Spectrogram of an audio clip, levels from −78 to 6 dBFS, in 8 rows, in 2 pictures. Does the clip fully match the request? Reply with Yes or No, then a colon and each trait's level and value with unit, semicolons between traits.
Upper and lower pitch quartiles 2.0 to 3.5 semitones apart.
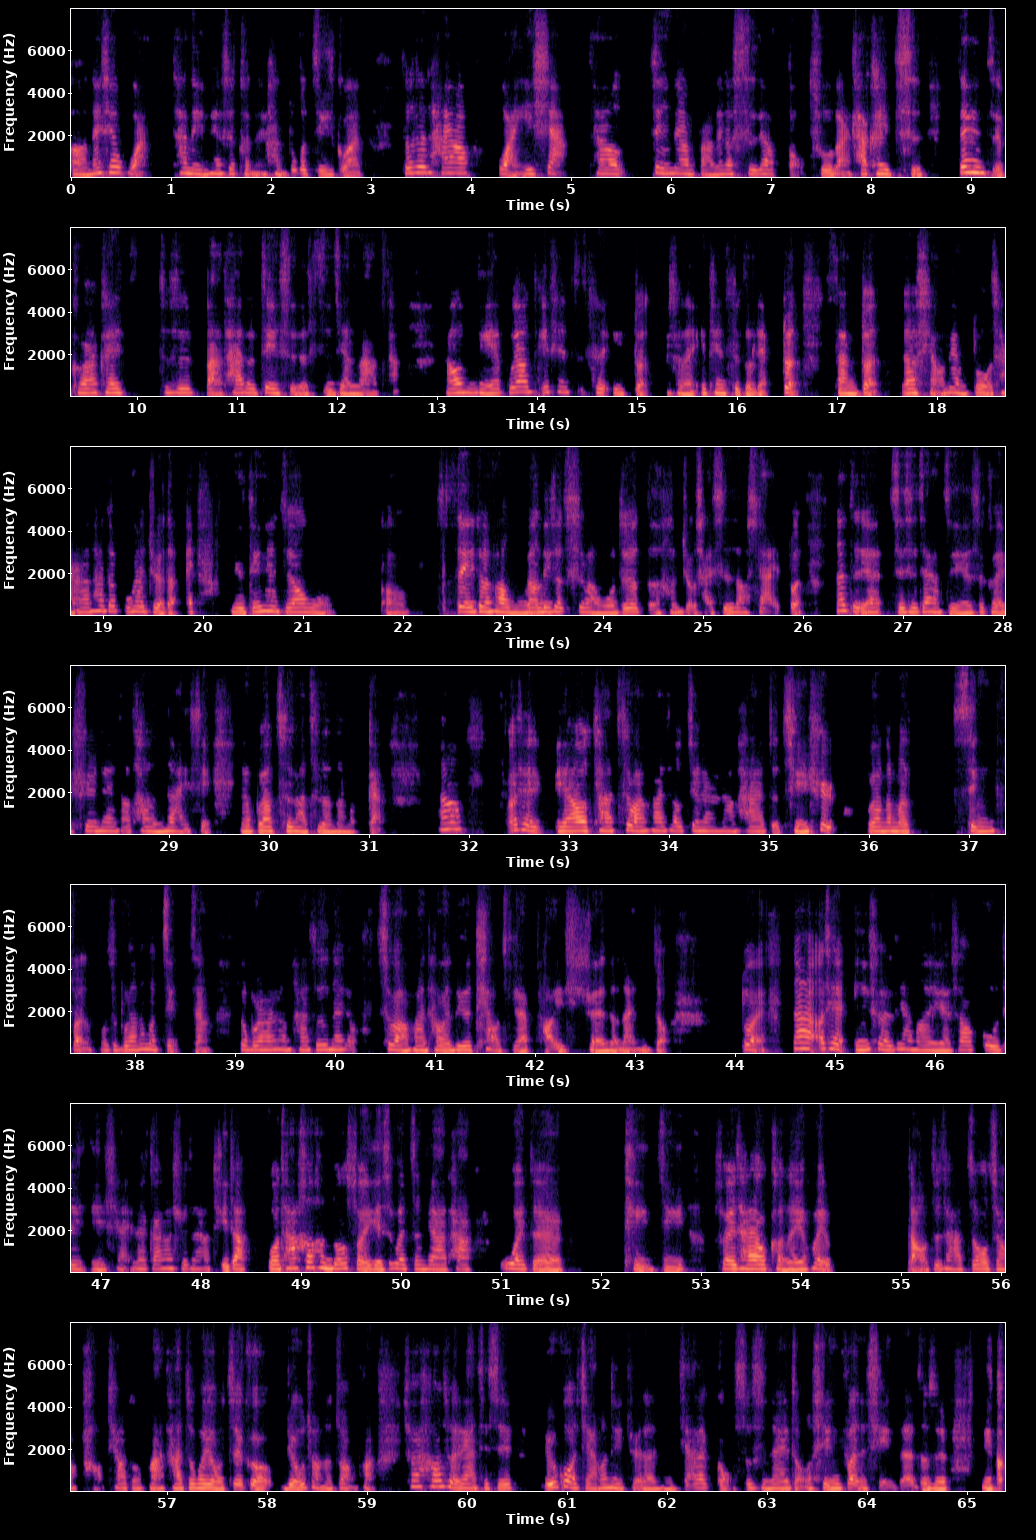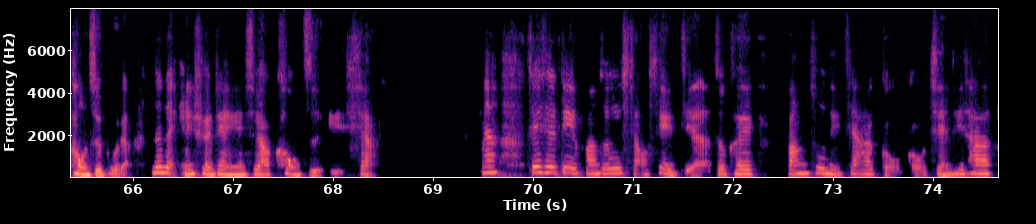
Yes: average, 2.9 semitones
